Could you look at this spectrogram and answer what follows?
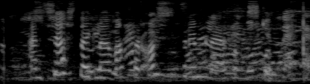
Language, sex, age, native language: Icelandic, female, 13, Icelandic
